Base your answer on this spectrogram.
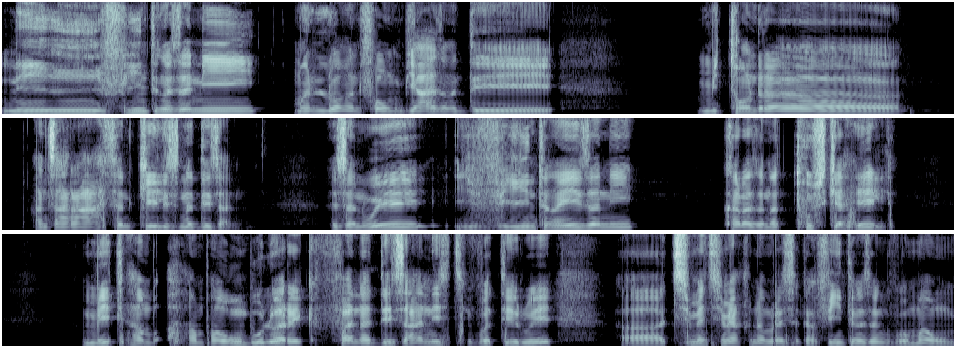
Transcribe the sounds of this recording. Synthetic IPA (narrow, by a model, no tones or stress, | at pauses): nivint̪iŋəzani | manuluaŋənifaumbiazanəd̪e | mit̪ɔɳɖ͡ʐə | and͡zaɾaasanikʲelizinad̪eza̰ni̥ | zaniweivint̪aŋaizani | kaɾazanət̪ʰusi̥kʲaɦeli̥ | met̪i̥ɦamhampaumboluaɾekʲə̥fanad̪ezanizit͡sivoat̪eɾwe | at͡simant͡simʲakunamiɾesakəvint̪aŋəzanivomaumbi̥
